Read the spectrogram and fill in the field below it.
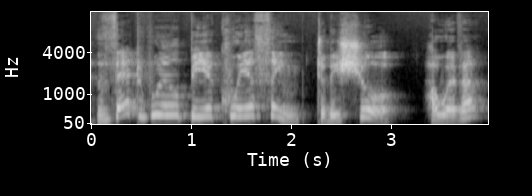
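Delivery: put-on high childlike voice, a little worried; a little girl scolding herself; high little girl, rueful; Alice, rueful. A narrator's reading. Alice worries while swimming.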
